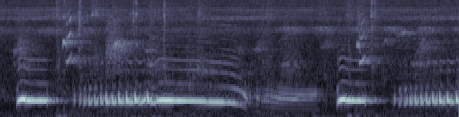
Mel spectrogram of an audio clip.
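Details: Female Barbary dove calling a male in the lenjeh style: a sharp short note, then a long rolling purr-like coo that holds steady and drops away at the end. A second call begins after a brief pause.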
